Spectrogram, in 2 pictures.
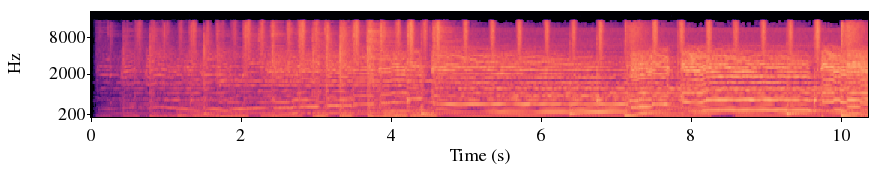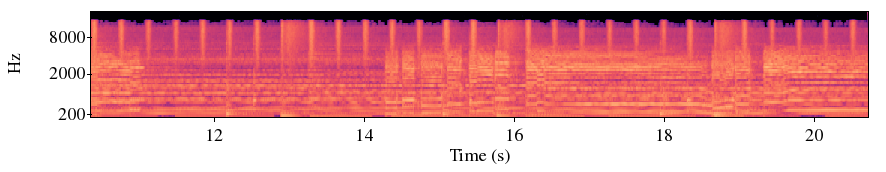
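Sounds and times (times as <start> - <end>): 
samba music: 1.3 - 20.7.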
